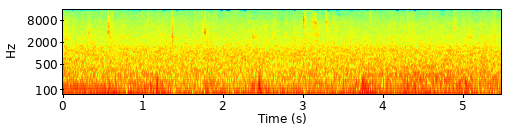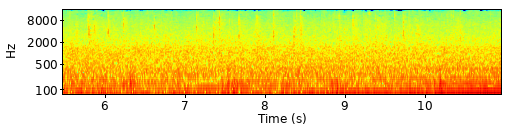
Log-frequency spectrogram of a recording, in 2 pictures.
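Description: Heavy rain falling on a car's windshield and roof, heard from inside the car, with many single drops ticking on the glass. Under it a low steady hum of the moving car, louder near the end.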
